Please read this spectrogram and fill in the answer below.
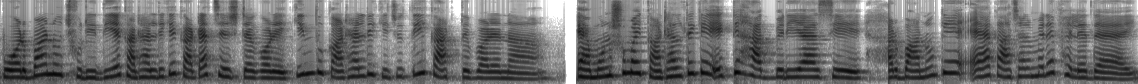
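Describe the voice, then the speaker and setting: Female narrator for children's cartoon tales, very high register, scripted storytelling. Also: lively intonation, normal speed.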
